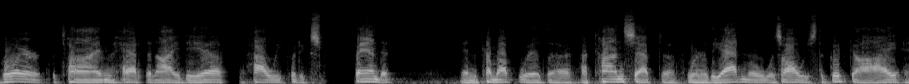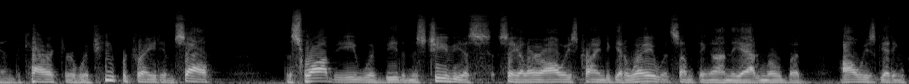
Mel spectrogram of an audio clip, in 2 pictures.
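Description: From 0.49 to 2.43 s, repeated stalls (stutter): the jitter buffer ran dry 20 times, longest gap 188 ms, stretching sound so it drags and hitches.

At 3.25 to 3.57 s, a call audio freeze: about 0.3 s of held sound fading mostly to silence, likely from packets delayed in transit.

Jitter buffer speed-up at 6.40 to 9.21 s (113%, roughly 0.4 s trimmed) and 17.58 to 18.17 s (110%) hurries the audio at unchanged pitch.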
